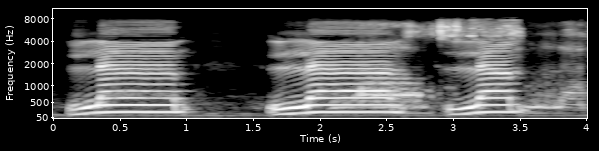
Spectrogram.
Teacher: زبان کا کنارہ ایک زاحق سے لے کر دوسرے زاحق تک اور اوپر کے دانتوں کے مسوڑے ادا کریں گے.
